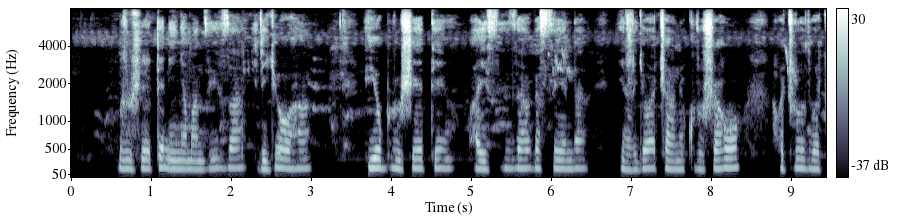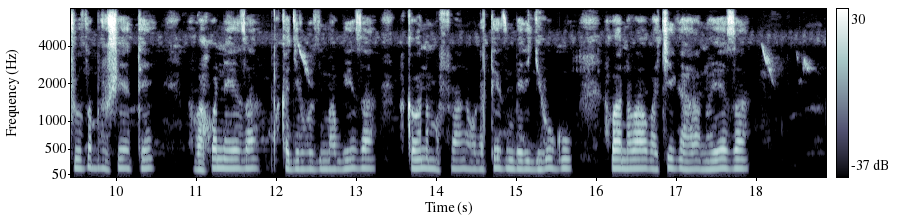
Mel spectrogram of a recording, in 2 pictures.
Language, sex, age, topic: Kinyarwanda, male, 36-49, finance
